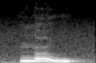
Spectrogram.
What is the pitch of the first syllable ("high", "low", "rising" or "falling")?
rising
